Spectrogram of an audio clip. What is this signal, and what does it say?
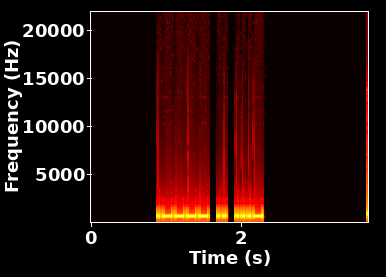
Morse code, heard as a keyed tone, about 30 wpm, 700 Hz. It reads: 1IV
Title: Three Challenging Letter-Number Combinations 30wpm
